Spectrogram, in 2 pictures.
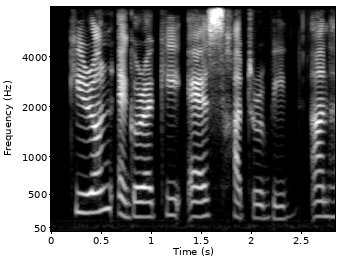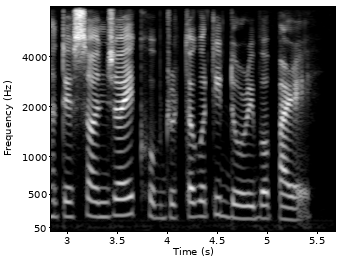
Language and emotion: Assamese, neutral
